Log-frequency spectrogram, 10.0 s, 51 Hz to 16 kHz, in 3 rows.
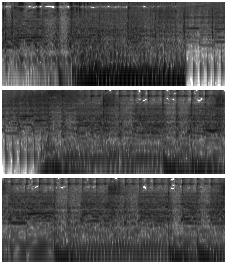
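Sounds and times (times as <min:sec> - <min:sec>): motorcycle engine running: 0:00.7 - 0:02.8
guitar rock music: 0:01.0 - 0:03.3.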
